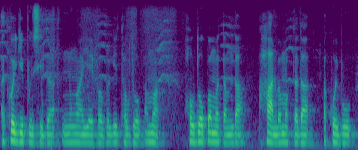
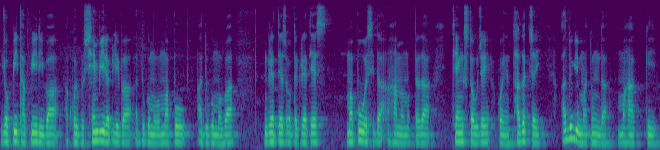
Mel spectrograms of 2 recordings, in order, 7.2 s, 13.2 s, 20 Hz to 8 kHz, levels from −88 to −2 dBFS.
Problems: low volume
